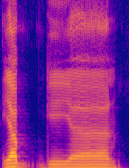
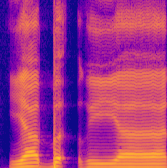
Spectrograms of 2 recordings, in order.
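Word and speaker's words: يبغيان: pertama dia tidak memantulkannya misalnya yabgian nah itu dia kurang tepat yang kedua menambahkan Hamzah ini kesalahan Juga misalnya yaban nah ini juga kesalahan yang sing terjadi atau dia putus yaban Nah harusnya dia tetap mengalir berjalan dan tidak boleh putus kemudian palfalan sendiri ada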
